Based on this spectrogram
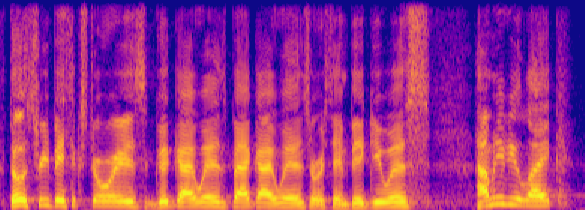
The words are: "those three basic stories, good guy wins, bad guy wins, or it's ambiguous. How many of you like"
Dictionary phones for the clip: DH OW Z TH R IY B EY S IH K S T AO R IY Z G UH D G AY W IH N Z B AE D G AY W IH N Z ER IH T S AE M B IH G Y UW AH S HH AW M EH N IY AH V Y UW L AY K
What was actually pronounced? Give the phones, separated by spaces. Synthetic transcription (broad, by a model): DH OW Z TH R IY B EY S IH K S T AO R IY Z G UH D G AY W IH N Z B AE D G AY W IH N Z ER IH T S AE M B IH G Y UW AH S HH AW M EH N IY AH V Y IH L AY K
